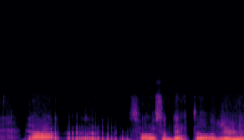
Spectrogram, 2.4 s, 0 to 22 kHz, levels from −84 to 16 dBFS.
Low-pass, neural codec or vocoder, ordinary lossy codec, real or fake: 7.2 kHz; codec, 16 kHz, 2 kbps, FreqCodec, smaller model; Opus, 16 kbps; fake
